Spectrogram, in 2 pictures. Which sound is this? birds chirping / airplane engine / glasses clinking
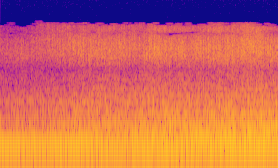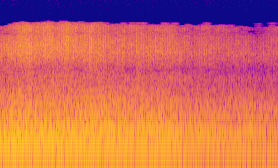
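airplane engine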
